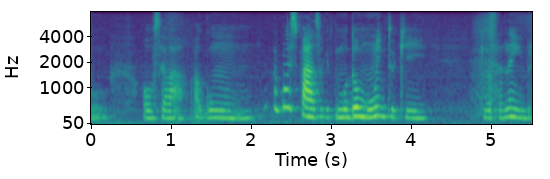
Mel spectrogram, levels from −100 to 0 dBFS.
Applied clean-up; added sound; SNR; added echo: none; none; none; none.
